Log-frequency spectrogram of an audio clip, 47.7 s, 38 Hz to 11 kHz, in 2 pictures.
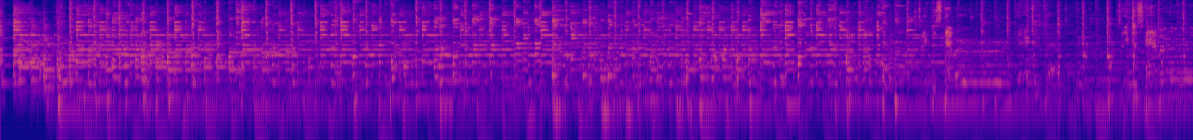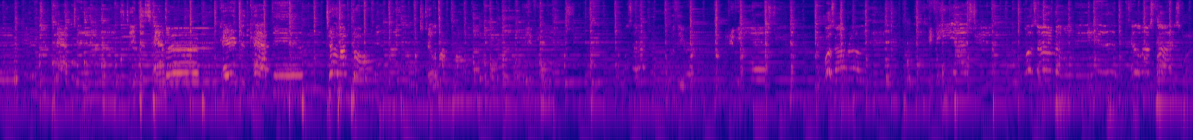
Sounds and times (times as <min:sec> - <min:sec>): Banjo: 0:00.0 - 0:47.7.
